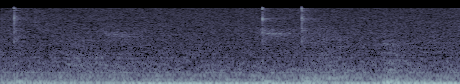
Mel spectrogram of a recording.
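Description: Faint clicks of a computer mouse, one near the start and two close together about a second and a half in, as the presentation slide is advanced. A faint steady low hum lies under them.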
